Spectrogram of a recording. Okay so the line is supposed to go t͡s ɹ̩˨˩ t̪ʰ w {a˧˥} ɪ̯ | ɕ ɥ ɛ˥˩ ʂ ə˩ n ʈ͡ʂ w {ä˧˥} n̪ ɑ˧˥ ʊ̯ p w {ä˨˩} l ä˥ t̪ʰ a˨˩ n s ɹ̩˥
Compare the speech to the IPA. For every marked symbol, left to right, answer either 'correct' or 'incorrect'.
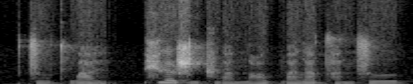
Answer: incorrect, incorrect, incorrect

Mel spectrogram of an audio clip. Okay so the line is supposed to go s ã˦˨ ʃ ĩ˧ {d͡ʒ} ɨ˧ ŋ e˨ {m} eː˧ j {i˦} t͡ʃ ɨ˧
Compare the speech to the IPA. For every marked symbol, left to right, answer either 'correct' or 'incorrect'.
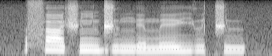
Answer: correct, correct, incorrect

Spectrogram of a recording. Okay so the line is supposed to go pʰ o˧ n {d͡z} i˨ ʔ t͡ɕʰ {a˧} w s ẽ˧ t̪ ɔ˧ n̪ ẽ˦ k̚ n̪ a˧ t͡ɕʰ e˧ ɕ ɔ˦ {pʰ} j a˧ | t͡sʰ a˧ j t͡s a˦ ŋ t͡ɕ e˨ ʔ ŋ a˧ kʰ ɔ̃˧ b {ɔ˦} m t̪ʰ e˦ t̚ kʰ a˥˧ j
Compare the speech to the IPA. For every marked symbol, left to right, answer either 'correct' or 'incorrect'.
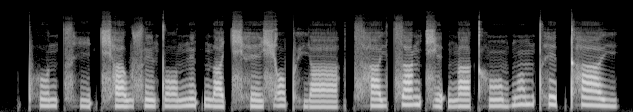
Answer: incorrect, correct, correct, incorrect

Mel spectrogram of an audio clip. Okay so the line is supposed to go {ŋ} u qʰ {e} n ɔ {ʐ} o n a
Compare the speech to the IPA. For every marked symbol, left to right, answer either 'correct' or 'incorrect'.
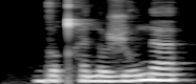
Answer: incorrect, incorrect, correct

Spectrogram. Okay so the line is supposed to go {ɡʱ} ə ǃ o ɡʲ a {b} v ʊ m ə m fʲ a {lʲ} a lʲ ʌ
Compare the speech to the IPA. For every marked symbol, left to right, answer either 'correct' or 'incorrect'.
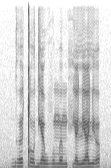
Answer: correct, incorrect, correct

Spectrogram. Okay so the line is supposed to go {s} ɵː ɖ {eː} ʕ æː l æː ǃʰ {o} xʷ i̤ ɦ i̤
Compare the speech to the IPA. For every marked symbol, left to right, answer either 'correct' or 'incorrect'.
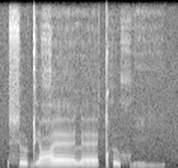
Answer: correct, incorrect, incorrect

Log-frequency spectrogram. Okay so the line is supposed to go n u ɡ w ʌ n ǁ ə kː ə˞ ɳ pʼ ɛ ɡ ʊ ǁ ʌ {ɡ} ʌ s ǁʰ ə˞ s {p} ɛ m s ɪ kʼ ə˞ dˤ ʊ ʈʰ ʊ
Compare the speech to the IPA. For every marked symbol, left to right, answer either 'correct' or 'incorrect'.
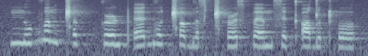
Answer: correct, correct

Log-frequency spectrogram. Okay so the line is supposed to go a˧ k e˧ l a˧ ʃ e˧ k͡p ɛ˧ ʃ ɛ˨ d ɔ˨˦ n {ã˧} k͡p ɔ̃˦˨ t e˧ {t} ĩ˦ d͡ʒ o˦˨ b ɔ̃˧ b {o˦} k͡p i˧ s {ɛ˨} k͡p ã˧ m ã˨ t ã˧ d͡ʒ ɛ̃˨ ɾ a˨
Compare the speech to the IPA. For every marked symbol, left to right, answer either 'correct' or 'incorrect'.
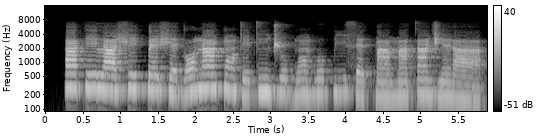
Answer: incorrect, correct, incorrect, correct

